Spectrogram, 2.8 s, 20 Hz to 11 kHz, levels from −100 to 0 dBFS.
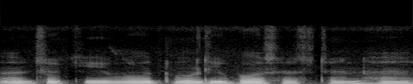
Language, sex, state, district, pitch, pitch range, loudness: Hindi, male, Bihar, Kishanganj, 135 Hz, 135-140 Hz, -28 LUFS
